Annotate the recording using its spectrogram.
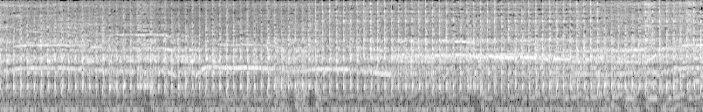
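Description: Loud music track played through a large stack of DJ loudspeakers in a sound test, with heavy bass, a fast steady beat and a sustained melody line above.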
